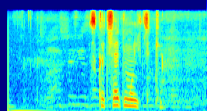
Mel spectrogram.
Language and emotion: Russian, neutral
